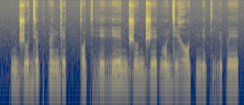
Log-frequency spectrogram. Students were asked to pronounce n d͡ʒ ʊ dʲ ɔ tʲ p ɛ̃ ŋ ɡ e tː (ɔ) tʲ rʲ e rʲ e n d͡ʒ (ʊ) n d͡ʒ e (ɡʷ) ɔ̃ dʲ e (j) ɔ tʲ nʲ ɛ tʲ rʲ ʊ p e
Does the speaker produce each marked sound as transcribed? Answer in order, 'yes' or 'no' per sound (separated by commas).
yes, yes, no, no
